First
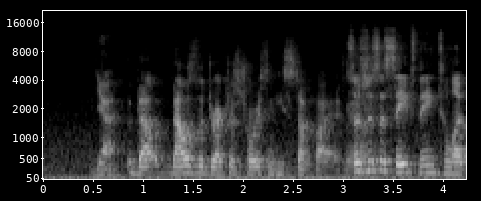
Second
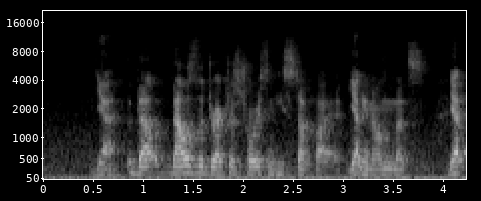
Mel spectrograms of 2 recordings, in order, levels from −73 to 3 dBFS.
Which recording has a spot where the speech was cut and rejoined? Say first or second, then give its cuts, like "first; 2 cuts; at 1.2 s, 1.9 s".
first; 1 cut; at 3.0 s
